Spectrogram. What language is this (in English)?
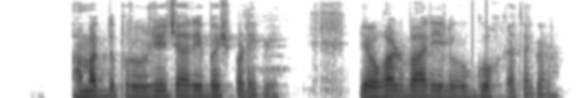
Pashto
